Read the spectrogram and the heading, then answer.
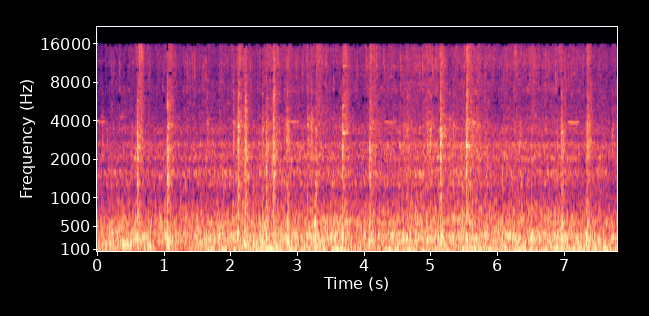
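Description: A foot-powered rail car rolls along the tracks with a steady low rumble, punctuated by sharp, irregular clacks every half second or so as the wheels pass rail joints. No voices.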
